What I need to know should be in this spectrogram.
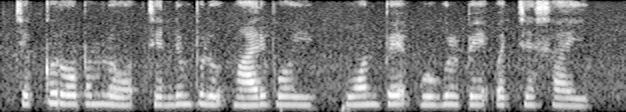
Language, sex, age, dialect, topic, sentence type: Telugu, female, 18-24, Utterandhra, banking, statement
